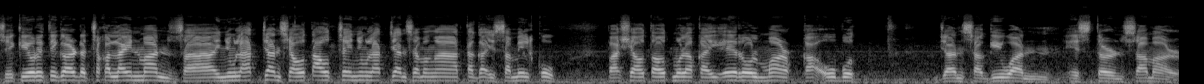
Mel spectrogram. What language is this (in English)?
Filipino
